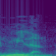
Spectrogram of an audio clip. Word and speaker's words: Milan: Y el AC Milán es un nombre de equipo, el Milan, es como el Real, el Milan.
